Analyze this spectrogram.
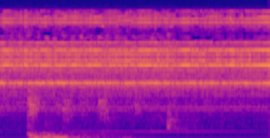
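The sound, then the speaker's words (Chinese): A mobile phone rings inside a stopped car on a road by a woods, with a steady, high-pitched electronic tone that holds throughout, over a low hum, with a dull thump near the start and no voices. “突然李军的手机铃响起，李军连忙打开手机”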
